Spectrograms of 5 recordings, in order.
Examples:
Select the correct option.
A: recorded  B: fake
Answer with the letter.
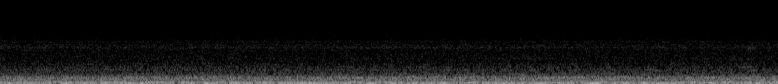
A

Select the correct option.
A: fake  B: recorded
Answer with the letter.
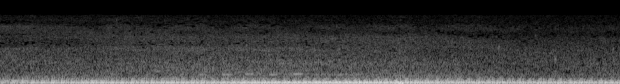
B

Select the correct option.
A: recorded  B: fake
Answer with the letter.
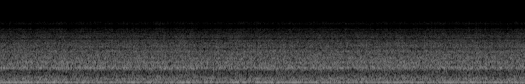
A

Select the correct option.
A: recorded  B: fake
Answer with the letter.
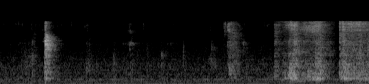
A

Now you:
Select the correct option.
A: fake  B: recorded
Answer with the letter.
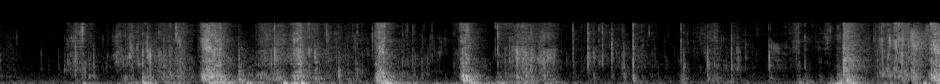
B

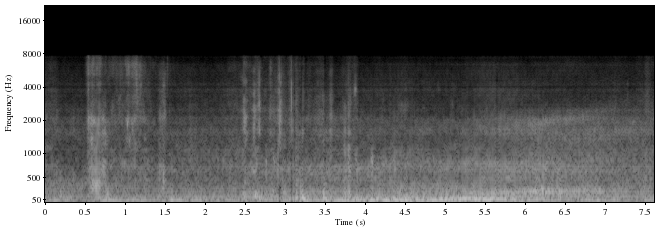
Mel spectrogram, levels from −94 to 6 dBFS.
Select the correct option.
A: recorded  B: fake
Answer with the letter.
B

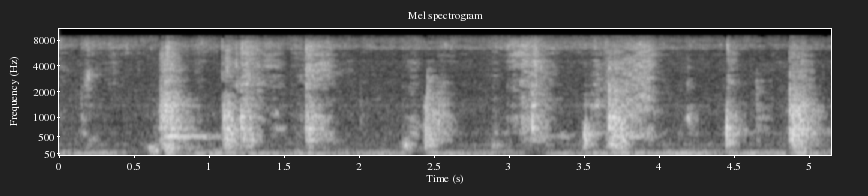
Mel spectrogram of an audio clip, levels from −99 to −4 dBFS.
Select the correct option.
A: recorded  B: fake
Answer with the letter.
B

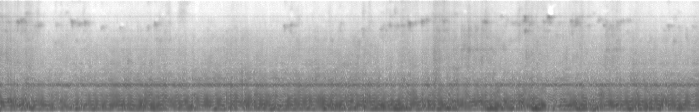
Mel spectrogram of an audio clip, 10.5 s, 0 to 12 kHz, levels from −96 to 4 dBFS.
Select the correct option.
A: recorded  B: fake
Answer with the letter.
B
